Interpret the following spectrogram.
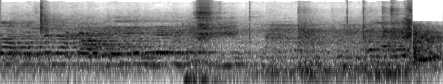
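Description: Men's voices talking and calling, with a sharp knock-like thud about halfway through and a few light clicks near the end.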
